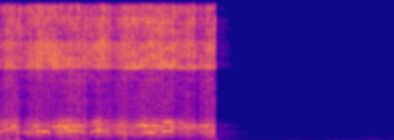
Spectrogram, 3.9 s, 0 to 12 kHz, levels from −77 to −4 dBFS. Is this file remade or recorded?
remade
